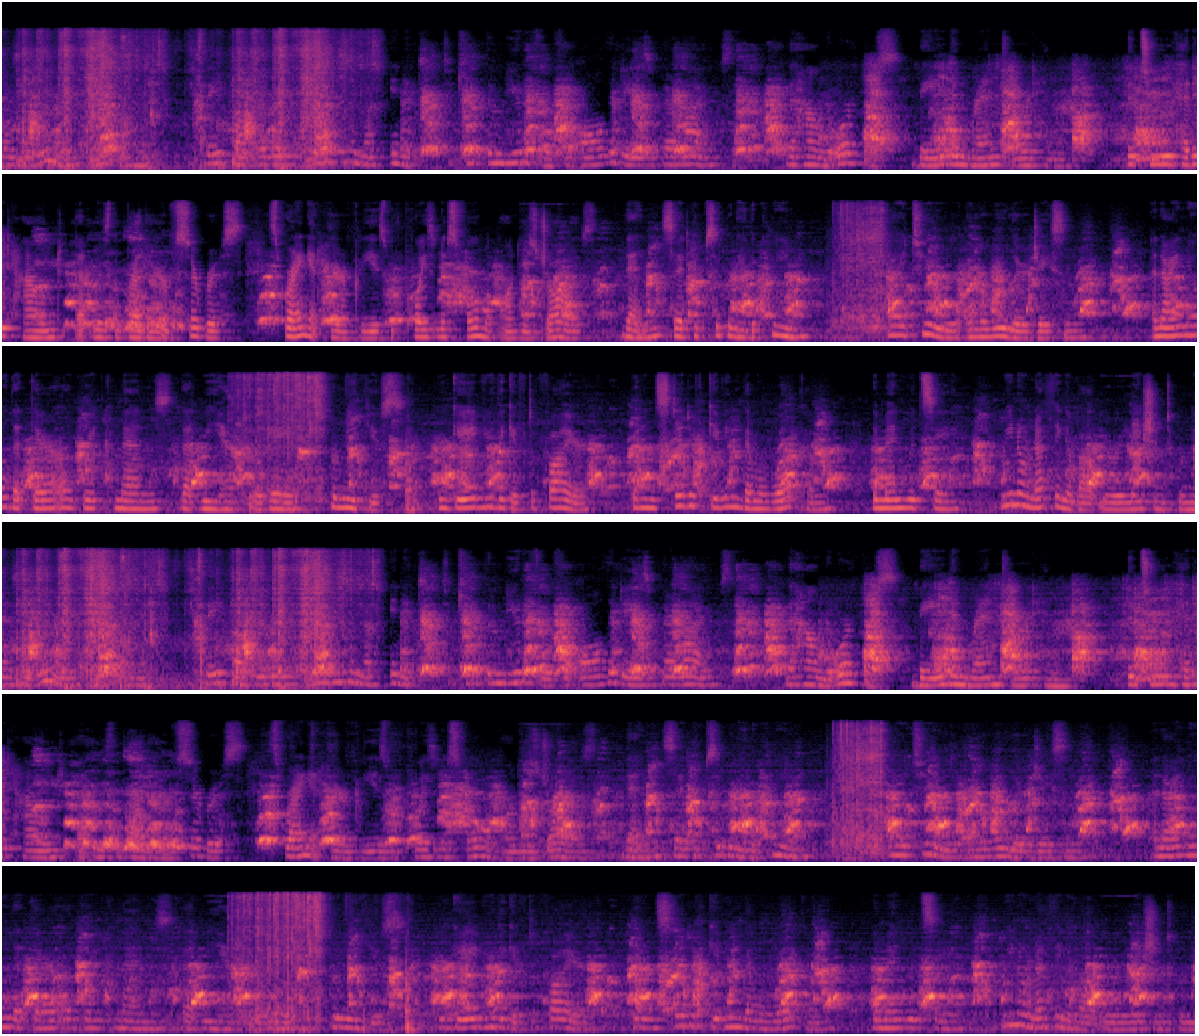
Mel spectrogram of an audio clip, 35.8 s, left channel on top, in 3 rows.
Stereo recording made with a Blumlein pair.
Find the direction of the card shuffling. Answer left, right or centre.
right.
